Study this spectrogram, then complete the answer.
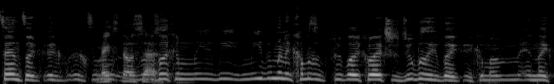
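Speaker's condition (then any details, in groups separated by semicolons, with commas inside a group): Stammering and stuttering; acquired, neurological damage from severe pneumonia, 21 antibiotics, steroids, intubation, ventilator, induced coma, stutter began later; minimal editing leaves speech issues on display; repeated sounds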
